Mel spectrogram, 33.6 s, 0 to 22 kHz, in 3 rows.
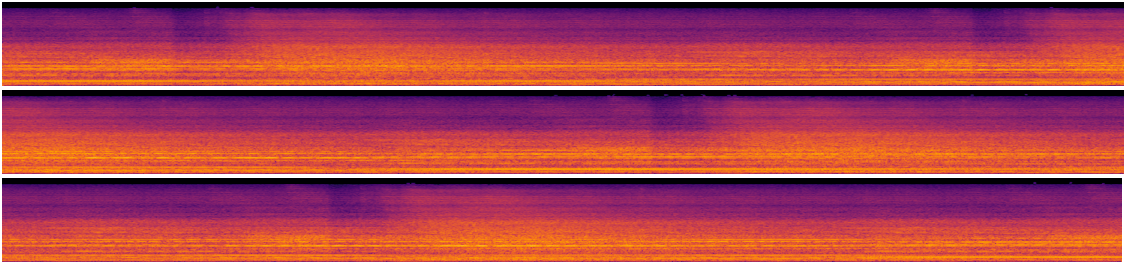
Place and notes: Govalle, Austin, TX, USA - Container Room Recording - Samplers Running Amok
Room recording in a container studio with natural reverb and faint cicadas. Made with a Marantz PMD661 & a pair of DPA 4060s.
